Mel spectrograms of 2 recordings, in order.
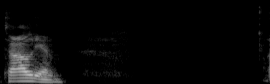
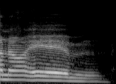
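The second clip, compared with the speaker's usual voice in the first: ordinary talk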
